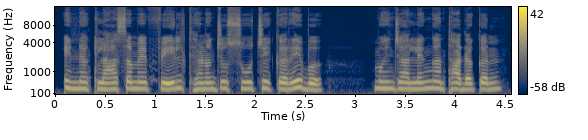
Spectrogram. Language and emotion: Sindhi, fearful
